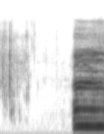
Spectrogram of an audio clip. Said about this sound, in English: Are you crumbling paper right now too? No. Oh, okay. Okay. I was crumbling plastic, but I'm no longer.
